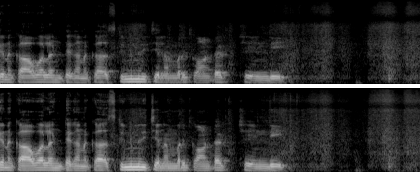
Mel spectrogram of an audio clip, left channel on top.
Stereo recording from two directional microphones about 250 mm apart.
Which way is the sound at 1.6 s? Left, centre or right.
Right.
